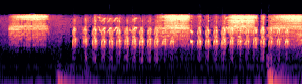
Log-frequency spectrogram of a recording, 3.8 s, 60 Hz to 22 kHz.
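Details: Begging at a barn owl feeding, 8 September 2019, 16:02: a long rasping hiss, then dense rattling, clicking pulses and more hisses, with a couple of low thumps.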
